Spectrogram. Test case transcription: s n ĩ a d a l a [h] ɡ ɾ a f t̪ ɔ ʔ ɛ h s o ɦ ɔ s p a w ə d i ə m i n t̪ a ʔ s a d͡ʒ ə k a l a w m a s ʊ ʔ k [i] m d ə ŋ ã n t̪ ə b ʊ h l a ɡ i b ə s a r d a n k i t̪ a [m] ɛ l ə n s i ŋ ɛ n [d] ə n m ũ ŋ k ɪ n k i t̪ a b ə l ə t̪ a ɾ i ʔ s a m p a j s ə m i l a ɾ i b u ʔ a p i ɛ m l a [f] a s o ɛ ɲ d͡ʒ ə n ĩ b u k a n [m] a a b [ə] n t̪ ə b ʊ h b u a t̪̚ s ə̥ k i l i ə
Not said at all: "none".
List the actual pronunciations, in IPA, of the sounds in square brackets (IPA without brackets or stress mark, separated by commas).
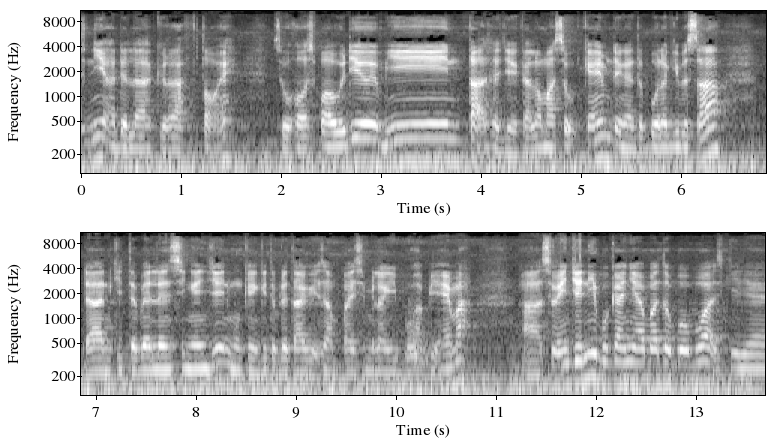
h, ɛ, b, d͡ʒ, h, ɲ, a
